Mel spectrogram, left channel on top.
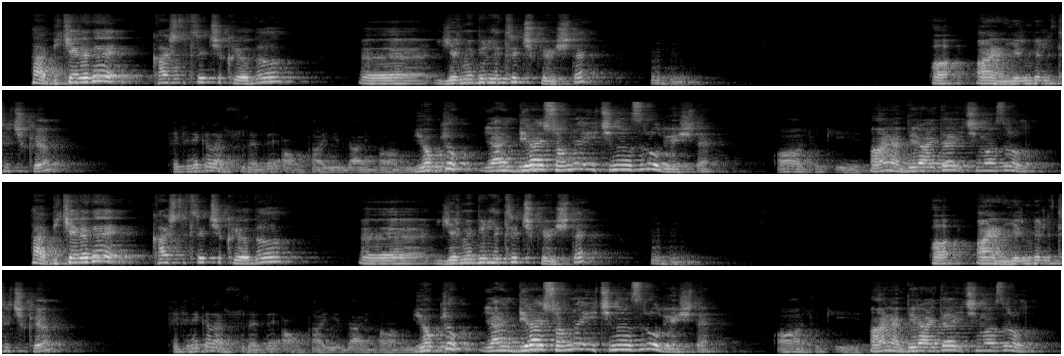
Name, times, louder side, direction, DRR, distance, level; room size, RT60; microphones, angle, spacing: voice 1, 0.3-2.8 3.6-5.9 9.3-9.5 9.7-11.1 14.7-17.7 19.3-20.8, right 1 dB, 20° right, 0 dB, 1.1 m, -20 dB
voice 2, 6.5-6.9 12.3-15.1 18.4-19.2, left 1 dB, ahead, 0 dB, 2.0 m, -31 dB
19.5 x 7.5 x 7.6 m, 0.84 s
head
